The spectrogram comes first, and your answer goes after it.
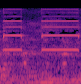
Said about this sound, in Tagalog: So meron pa rin buzzer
